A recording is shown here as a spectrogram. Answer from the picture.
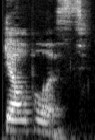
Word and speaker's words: Gallipolis: I know how the locals say it. That's what I want to know. Gallipolis.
